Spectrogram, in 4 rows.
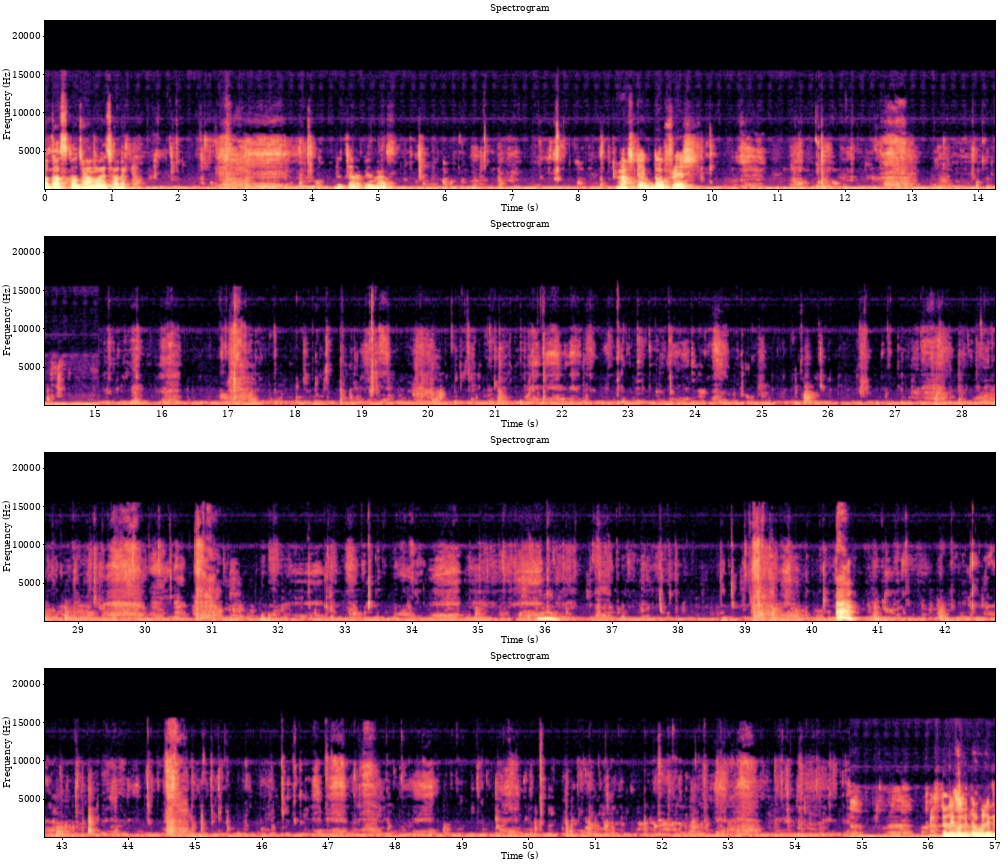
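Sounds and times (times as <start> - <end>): wet chewing: 0.7 - 4.2, 5.3 - 8.6, 9.7 - 56.2
eating rice by hand: 1.3 - 4.3, 5.2 - 8.6, 9.8 - 56.2
person clearing throat: 40.4 - 40.8.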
